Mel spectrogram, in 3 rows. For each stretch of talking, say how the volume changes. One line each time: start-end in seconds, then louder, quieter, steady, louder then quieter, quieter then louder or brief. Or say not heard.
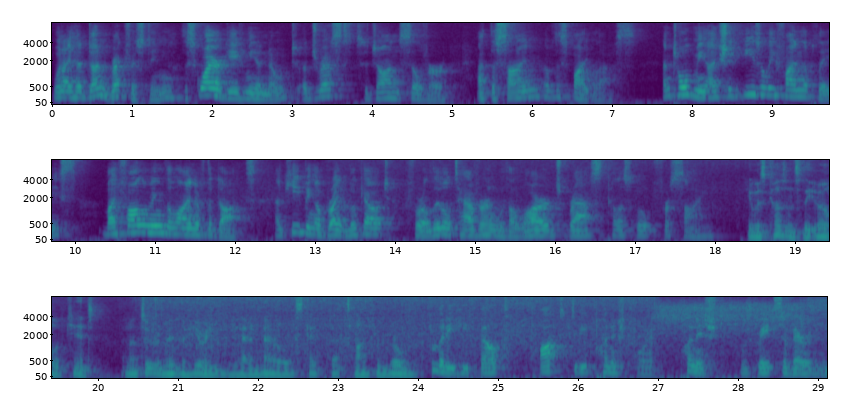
0.0-29.0 steady.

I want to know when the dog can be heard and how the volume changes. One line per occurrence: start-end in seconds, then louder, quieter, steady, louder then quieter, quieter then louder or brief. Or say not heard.
not heard.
